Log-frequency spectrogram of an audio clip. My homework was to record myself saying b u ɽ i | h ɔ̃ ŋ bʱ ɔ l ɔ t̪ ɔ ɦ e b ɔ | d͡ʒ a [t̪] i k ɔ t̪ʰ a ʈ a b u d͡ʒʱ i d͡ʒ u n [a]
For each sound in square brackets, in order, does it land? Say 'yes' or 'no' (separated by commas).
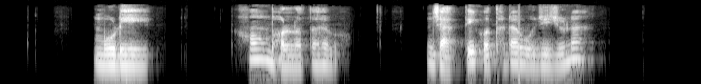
yes, yes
